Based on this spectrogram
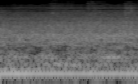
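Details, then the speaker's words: Wall fan repaired after its main power cable to the motor burned; burned section cut and rejoined: smooth steady low hum with even airflow hiss, no rattles or speed dips, oscillation motor also working; normal running. "masih bisa berjalan dengan normal. Begitu juga motor swingnya juga masih berjalan dengan normal."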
